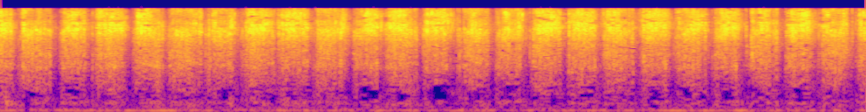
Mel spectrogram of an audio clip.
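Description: Long pointed nails scratch aggressively and fast on both sides of a medium, lit pink Himalayan salt lamp, a solid rough salt rock. A bright, dry rasping repeats in quick, slightly uneven strokes of about three per second.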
